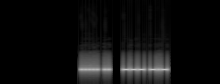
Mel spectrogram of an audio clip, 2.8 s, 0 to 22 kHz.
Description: Morse code, heard as a keyed tone, about 50 wpm, 700 Hz. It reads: 5I OK
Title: Winter Field Day Exchanges Encore 50wpm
